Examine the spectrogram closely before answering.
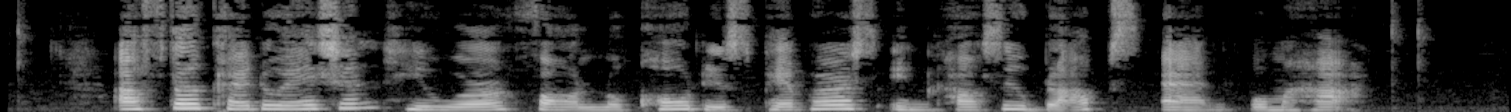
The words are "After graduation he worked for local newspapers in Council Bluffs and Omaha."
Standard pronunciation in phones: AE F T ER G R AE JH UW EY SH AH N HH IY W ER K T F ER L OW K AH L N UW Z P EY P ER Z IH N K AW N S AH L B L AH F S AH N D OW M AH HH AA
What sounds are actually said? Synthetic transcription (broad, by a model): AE F T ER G R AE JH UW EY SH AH N HH IY W ER K T F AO L OW K AH L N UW S P EY P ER S IH N K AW S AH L B L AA P S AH N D OW M AH HH AA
